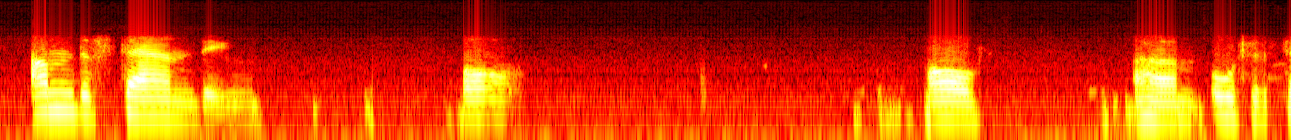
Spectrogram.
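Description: A young woman speaks calmly in short phrases, close to the microphone.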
